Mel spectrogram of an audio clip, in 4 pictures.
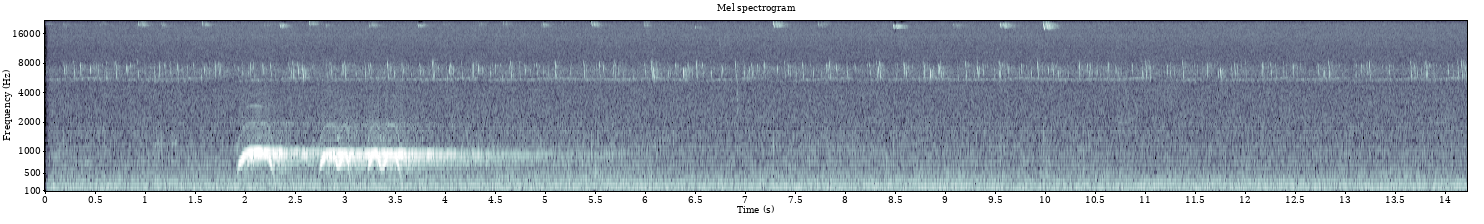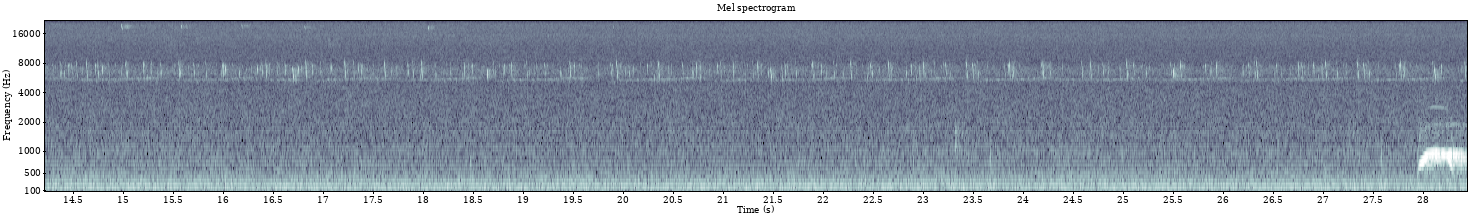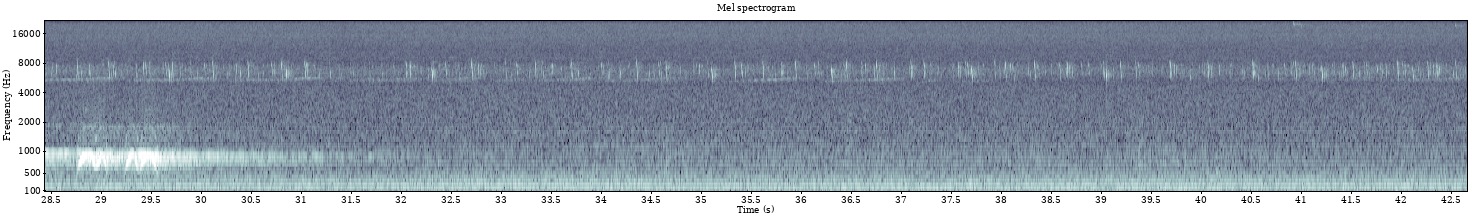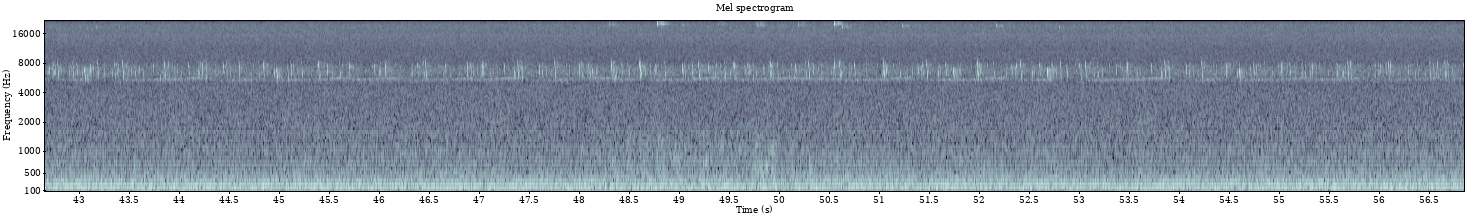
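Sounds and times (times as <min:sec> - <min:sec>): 
presumed female Hume's owl compound hooting: 0:01.9 - 0:05.4, 0:28.0 - 0:31.7.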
